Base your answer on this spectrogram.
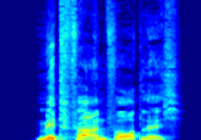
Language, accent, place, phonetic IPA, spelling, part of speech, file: German, Germany, Berlin, [ˈmɪtfɛɐ̯ˌʔantvɔʁtlɪç], mitverantwortlich, adjective, De-mitverantwortlich.ogg
- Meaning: co-responsible; responsible along with others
